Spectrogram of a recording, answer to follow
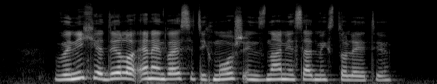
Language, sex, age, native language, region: Slovenian, female, 18-29, Slovenian, Savinja region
